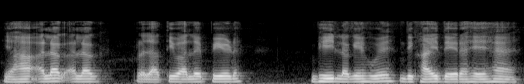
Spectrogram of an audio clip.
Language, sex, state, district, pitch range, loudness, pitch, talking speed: Hindi, male, Uttar Pradesh, Lucknow, 125-130 Hz, -13 LUFS, 130 Hz, 150 wpm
